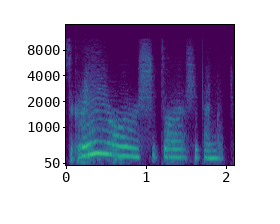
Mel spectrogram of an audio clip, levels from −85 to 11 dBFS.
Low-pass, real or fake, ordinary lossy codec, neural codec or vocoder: 14.4 kHz; fake; MP3, 48 kbps; codec, 44.1 kHz, 0.9 kbps, DAC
